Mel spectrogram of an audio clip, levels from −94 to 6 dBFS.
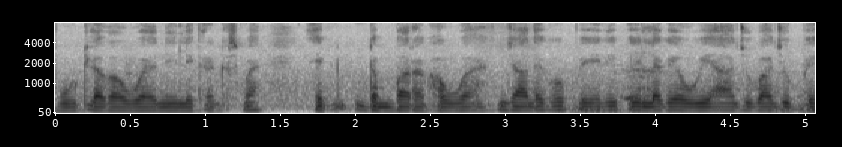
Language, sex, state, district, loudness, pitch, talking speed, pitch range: Hindi, female, Madhya Pradesh, Katni, -17 LUFS, 115 Hz, 295 wpm, 110-120 Hz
